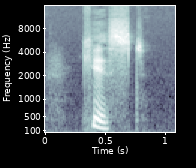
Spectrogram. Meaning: simple past and past participle of kiss
- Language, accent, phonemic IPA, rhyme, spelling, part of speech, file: English, US, /kɪst/, -ɪst, kissed, verb, En-us-kissed.ogg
